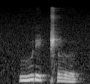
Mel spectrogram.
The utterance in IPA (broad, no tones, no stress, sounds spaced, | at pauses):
u ɾ e ǁ ɤ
